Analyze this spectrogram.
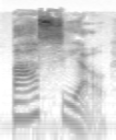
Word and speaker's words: Bascio: That was Father Patrick Basio. His last name is spelled Bascio, a Catholic priest.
